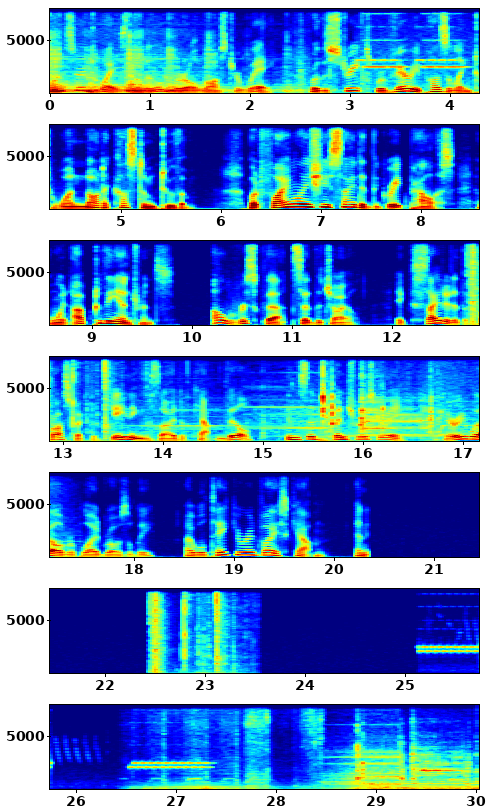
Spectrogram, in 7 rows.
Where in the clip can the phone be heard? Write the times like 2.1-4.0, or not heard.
3.0-4.3, 25.1-27.4.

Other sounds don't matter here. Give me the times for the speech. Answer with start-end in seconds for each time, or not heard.
0.0-20.4.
